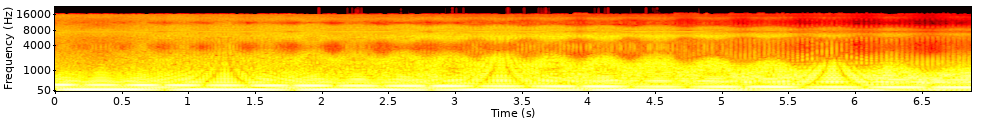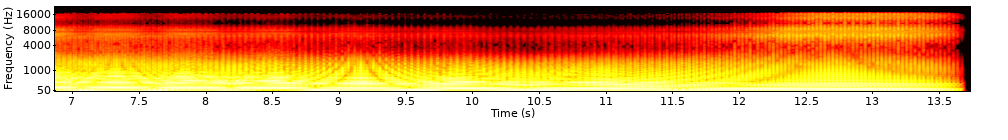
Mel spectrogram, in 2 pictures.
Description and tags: A distorted falling reese. Reminds me of some sort of malfunction. Made with Image-Line Harmor and its built-in distortion and unison modules. (And other random FX.)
